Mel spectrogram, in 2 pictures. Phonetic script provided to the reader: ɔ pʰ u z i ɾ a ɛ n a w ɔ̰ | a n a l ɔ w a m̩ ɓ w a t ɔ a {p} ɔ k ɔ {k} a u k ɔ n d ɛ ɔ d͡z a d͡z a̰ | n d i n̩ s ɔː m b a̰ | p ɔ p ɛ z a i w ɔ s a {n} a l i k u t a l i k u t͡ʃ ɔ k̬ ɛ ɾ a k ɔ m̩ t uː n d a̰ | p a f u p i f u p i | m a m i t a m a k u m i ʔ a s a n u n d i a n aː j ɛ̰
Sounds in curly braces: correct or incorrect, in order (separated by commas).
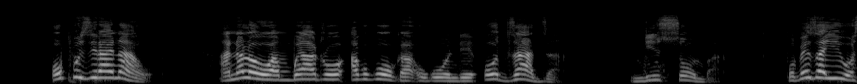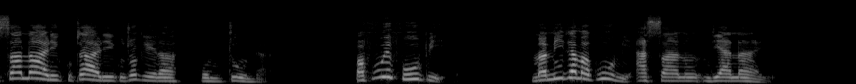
incorrect, correct, correct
